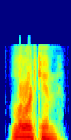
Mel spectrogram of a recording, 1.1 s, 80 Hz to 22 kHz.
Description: lordkin - definition of lordkin - synonyms, pronunciation, spelling from Free Dictionary Search Result for " lordkin" : The Collaborative International Dictionary of English v.0.48: Lordkin \Lord"kin\, n. A little lord.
